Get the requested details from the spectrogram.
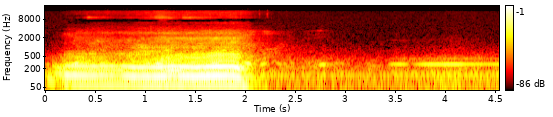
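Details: A loud, low, grunting snore-like sound lasting about two seconds, then near quiet; a boxer dog's snoring, possibly mixed with a 1-year-old girl imitating it.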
